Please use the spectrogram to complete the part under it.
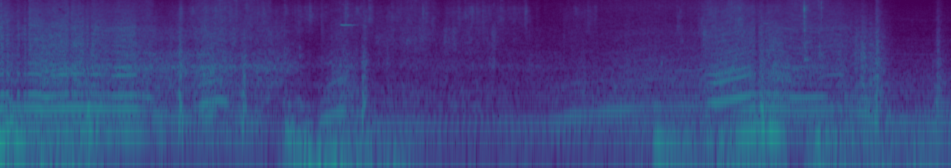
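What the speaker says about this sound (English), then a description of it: "I was trying to drift it into the pits." A dirt street stock car slides and drifts around a dirt oval in the iRacing game, its engine droning and pitching up and down steadily through the turn.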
